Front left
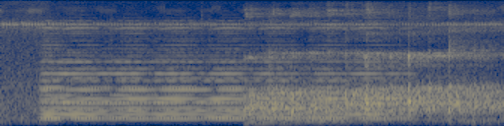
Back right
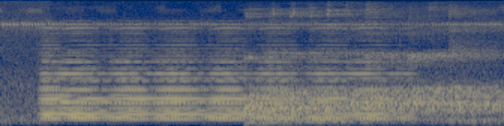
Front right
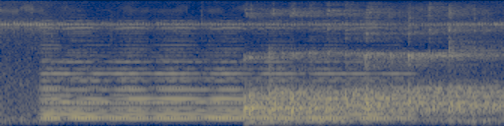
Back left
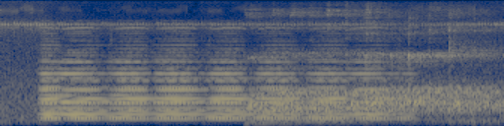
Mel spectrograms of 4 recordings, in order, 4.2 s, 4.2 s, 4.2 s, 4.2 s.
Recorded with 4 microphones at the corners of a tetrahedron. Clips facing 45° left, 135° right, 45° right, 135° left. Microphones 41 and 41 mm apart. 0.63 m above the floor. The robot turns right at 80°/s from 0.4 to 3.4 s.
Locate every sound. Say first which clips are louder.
2.0 s laughter: back right 3 dB, front right 1 dB; 55° right, 0.9 m; by 4.1 s 55° left, 0.9 m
